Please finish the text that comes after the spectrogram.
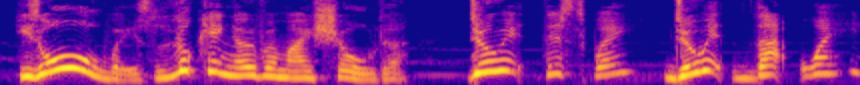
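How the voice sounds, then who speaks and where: Lively, opinionated townswoman. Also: high voice, normal speed, slightly rough, faint music behind, exaggerated voice. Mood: griping. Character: opinionated townswoman in fantasy game. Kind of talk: scripted game character dialogue.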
